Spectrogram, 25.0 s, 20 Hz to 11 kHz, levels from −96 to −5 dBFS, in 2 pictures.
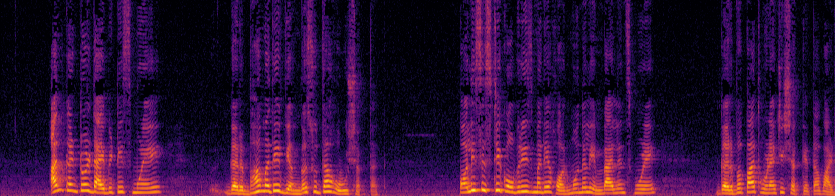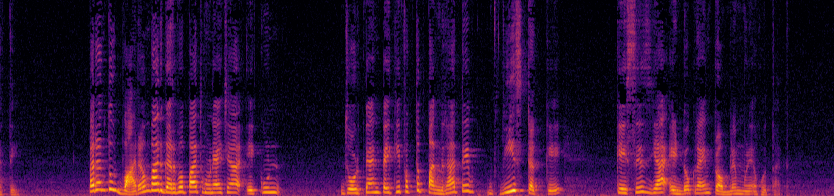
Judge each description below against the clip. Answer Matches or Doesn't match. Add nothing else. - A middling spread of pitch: Doesn't match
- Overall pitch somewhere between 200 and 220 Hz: Doesn't match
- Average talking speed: Doesn't match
